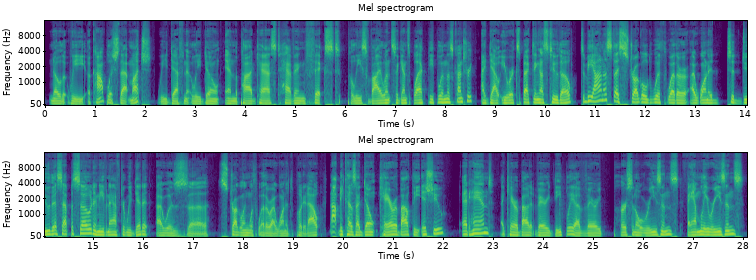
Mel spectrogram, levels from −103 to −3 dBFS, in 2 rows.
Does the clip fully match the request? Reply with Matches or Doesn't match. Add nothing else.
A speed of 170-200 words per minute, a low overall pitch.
Matches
